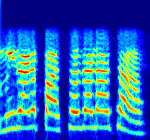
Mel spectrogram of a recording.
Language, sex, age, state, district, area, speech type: Goan Konkani, female, 30-45, Goa, Tiswadi, rural, conversation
